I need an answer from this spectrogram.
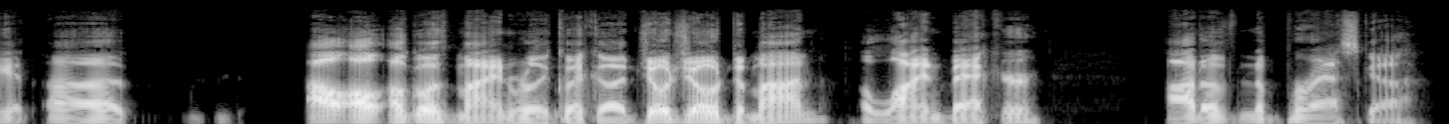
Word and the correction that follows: Domann: It's not. How did you say it? That's not how you say it. – Doman? – How's it spelled? – D-O-M-A-N-N. Doman? Johansson JoJo Doman. – Doman.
